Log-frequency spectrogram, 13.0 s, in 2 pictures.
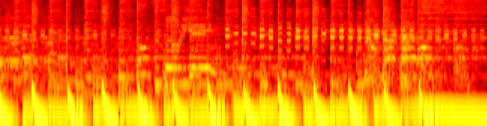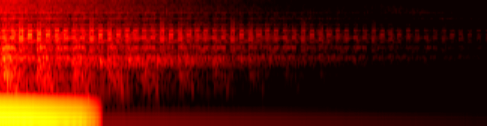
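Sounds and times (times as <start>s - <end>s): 
remix music: 0.0s - 9.6s.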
